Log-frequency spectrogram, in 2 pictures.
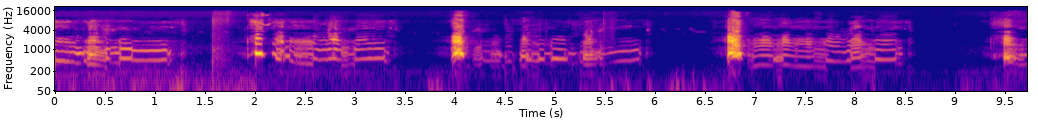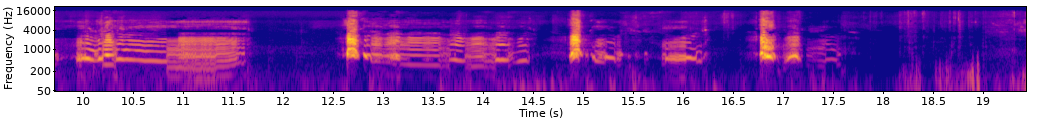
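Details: Blue, a happy Staffordshire Bull Terrier 'talking': a series of expressive whining, moaning vocal phrases with wavering, rising and falling pitch, in bursts separated by short pauses over about twenty seconds, with a few sharp clicks between.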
